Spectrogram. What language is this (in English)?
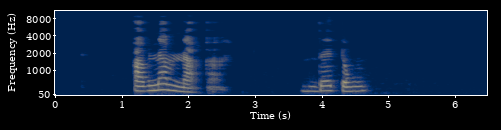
Teutila Cuicatec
